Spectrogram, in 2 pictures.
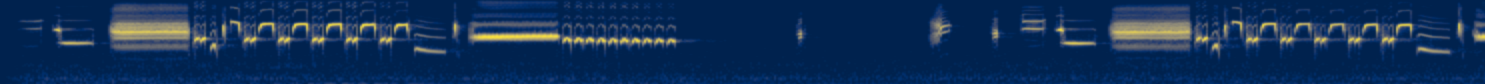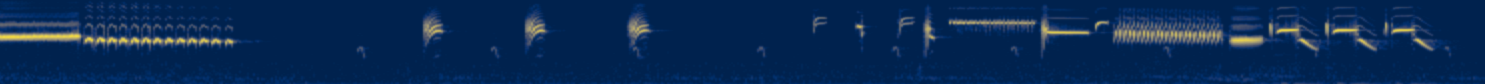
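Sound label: Bewick's Wren song call; UT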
